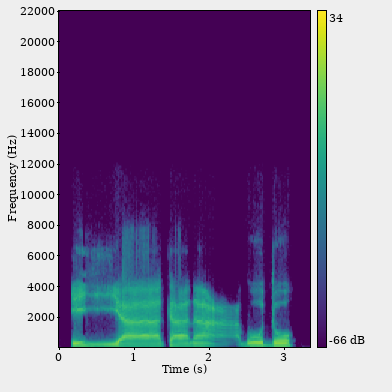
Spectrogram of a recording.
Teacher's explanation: Tapi kalau ia hanya sedikit alamiah saja suara yang mengalir ke rongga hidungnya, maka itu tidak mengapa. Ya, yang penting ada aliran sedang pada huruf ainnya.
